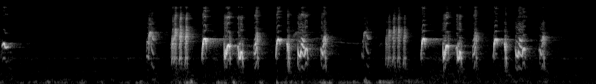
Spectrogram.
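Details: Caged stripe-throated bulbul recorded 7 June 2021 for training: two bursts of rapid, chattering, liquid notes, each roughly a second and a half, separated by a brief pause, with soft low knocks.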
